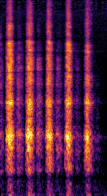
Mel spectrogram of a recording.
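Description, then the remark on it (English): A person imitates a deer panting as when chased, with five quick, evenly spaced breathy huffs, fairly loud, with no talking. “There's only one time when a deer pants is when he's being chased by an enemy.”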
